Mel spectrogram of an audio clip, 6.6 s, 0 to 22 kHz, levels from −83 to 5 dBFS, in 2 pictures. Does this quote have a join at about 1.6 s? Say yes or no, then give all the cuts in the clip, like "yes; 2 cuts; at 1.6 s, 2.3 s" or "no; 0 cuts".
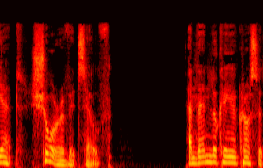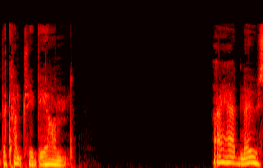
no; 0 cuts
